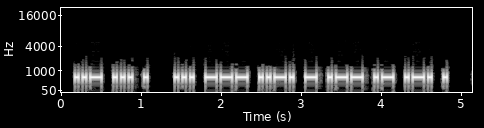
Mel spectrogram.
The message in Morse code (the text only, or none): USE SOFTWARE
